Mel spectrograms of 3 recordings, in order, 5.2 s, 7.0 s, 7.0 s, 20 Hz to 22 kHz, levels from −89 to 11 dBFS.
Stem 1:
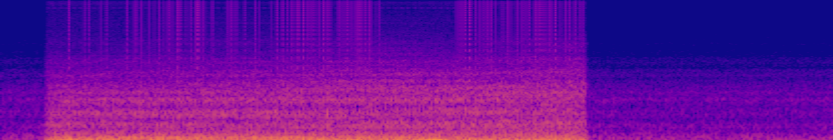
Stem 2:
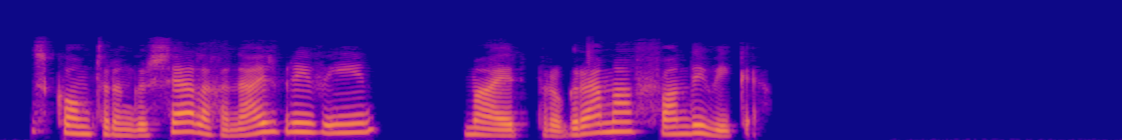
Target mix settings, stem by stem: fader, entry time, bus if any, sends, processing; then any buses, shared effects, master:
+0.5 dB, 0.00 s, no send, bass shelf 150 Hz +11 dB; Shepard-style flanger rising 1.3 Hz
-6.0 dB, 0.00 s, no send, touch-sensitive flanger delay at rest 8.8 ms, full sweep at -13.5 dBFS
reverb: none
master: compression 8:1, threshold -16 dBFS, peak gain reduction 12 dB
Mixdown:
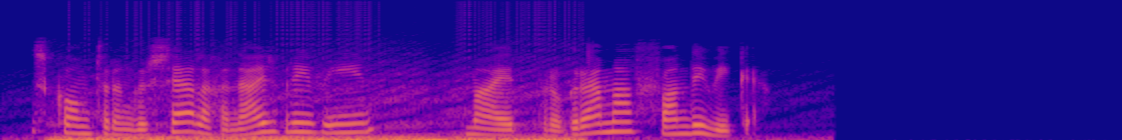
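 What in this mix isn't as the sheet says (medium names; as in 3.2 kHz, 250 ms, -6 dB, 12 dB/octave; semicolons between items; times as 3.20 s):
stem 1 +0.5 dB -> -7.0 dB; stem 2: missing touch-sensitive flanger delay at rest 8.8 ms, full sweep at -13.5 dBFS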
